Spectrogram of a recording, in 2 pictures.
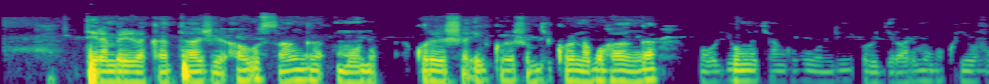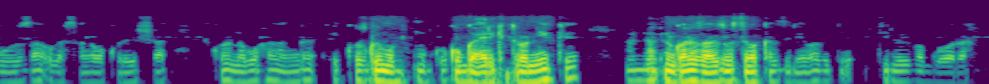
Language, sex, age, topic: Kinyarwanda, female, 18-24, health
